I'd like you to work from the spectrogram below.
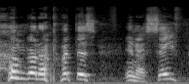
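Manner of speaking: high, loud run of escalating boasts; imitated gleeful scheming. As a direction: act out her plan, piling it on excitedly. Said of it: "She was like".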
